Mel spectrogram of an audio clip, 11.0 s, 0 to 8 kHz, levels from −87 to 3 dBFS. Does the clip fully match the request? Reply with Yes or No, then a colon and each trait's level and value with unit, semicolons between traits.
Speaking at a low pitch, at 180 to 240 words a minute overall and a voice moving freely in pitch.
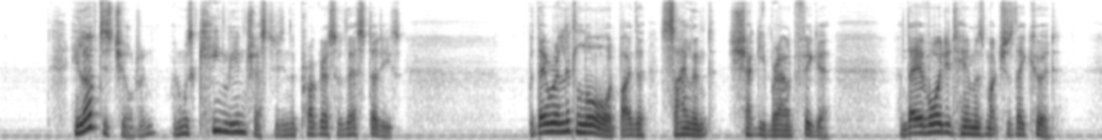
Yes: low, 125 Hz; average, 190 wpm; wide, 6.5 semitones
